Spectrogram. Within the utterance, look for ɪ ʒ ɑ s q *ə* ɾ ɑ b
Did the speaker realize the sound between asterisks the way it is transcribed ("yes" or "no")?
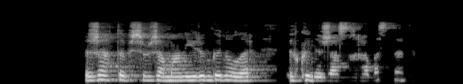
yes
